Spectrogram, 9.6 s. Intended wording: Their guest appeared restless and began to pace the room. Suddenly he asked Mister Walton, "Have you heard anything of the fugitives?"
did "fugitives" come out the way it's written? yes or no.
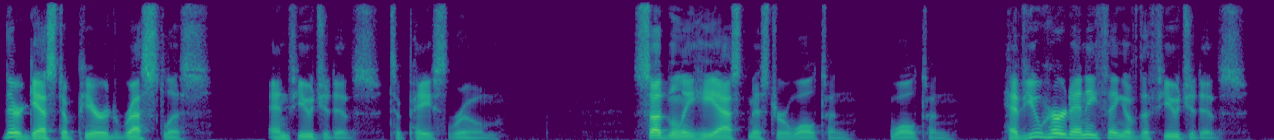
yes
